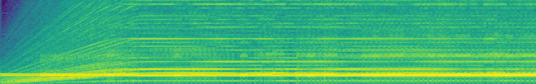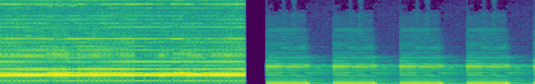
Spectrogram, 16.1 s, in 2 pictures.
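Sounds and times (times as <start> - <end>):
electronic alarm chord: 0.0 - 11.7.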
